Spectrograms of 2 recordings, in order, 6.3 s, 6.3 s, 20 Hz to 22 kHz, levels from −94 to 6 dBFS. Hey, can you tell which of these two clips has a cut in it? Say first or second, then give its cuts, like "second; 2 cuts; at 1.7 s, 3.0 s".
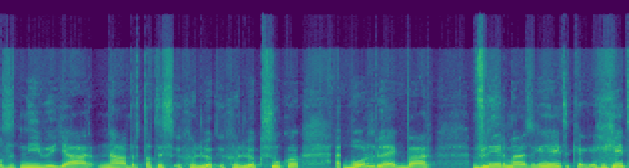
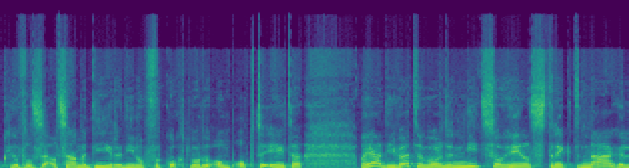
first; 3 cuts; at 2.2 s, 3.4 s, 3.7 s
